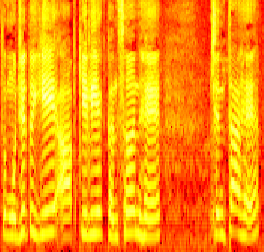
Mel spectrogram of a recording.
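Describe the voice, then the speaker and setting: A man's voice: very high voice, steady tone, fairly bright tone. A man reporting earnestly from an outdoor railway station and interviewing an elderly woman. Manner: earnest, measured. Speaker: news reporter. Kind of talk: field news report.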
